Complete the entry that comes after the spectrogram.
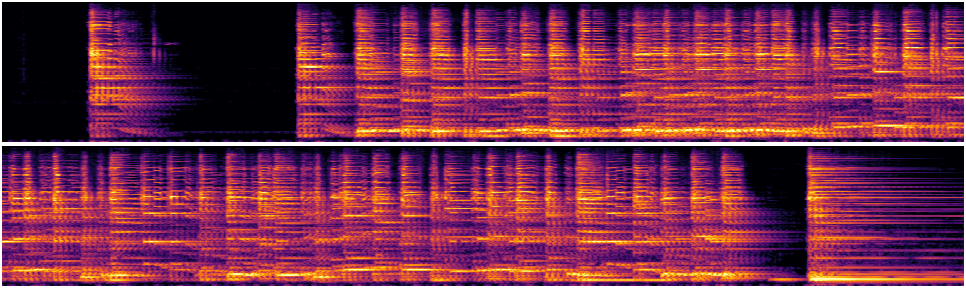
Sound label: delay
